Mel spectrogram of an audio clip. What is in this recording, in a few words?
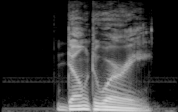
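"don't worry", English, male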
